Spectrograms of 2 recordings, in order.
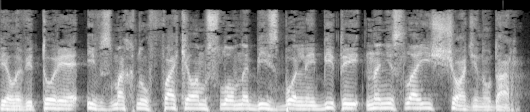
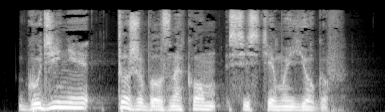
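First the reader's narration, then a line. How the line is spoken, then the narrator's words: Plain. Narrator (Russian): сказала она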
